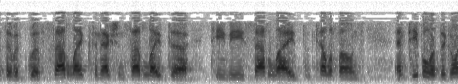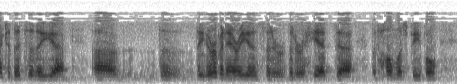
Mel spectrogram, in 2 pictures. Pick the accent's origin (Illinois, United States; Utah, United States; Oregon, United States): Utah, United States; Ogden; It's just another thing just happened today in my hometown here in Ogden, Utah.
